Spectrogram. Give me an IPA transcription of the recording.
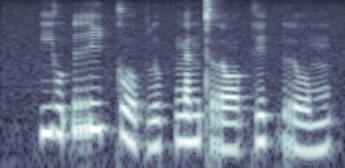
ju˦˥ʔ ri˥˩ʔkoː˨˩ plu˦˥k̚ŋa˥˩ntrɔː˧ ke˥˩k̚ ro˦˥m

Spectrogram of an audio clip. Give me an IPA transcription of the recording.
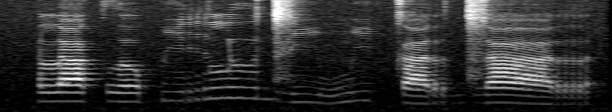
la˧kðʌ˧ pi˧r lɯ˥d͡zi˧˩ mi˥ka˧rd͡za˥˧r

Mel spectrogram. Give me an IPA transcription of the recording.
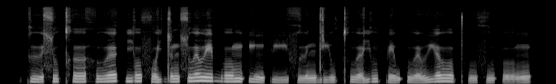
kɯː˧˩su˧kʰɤː˧hu˧˥ə̯ | jo˧˥fo˩˧jdo˧n su˧˥ə̯ʋe˧˥ boː˧˥mʔi˧˩ŋ piː˩˧fɯː˩˧n diː˩˧wt̪ʰu˧˩ə̯ju˥˨ pe˩˧wʔu˧˩ə̯ʋi˧˥ə̯ ʋo˥˨pʰu˩fu˧˩ ʔo˩˧ŋ

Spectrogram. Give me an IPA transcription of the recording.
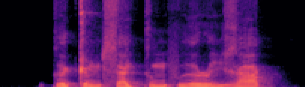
kə˧jʈə˨˩msa˨˩j kə˧˥mfɨ˧˥ə̯ɹi˨˩˨ ɣa˦˥k̚

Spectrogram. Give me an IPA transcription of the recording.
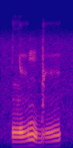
lɨ˩˧mbɨ˩˧

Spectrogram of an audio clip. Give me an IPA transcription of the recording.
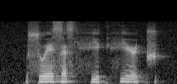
sʷezəs fʲekfʲøt͡ʃ

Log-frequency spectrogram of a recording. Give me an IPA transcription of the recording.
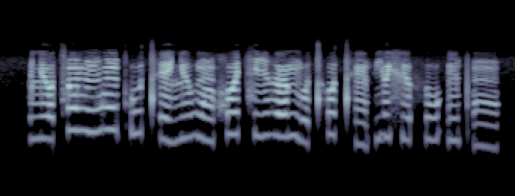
lʲɔ˨˩t͡sɔ̃˥ðũ˧˥ ɣõ˥kʼu˧˥tʰe˨˩ lʲʊ˧˥βõ˨˩χʷe˥t͡si˧˥ ðœ˧˥ŋʊ˨˩tʰʊ˥ tʰẽ˨˩pjʏ˥xʲʊ˧˥ θu˧˥ ʔĩ˧˥pʼũ˨˩

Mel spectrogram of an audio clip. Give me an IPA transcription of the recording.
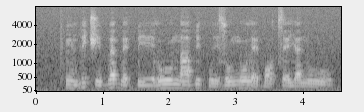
pʰĩ˨bi˦t͡ʃi˨bɛ˦ be˨k͡piː˨luː˦ na˦ɓi˦kʷiː˨zu˦ nu˦le˨ɓɔ˨t͡se˦ jɛ˦nuː˦˨

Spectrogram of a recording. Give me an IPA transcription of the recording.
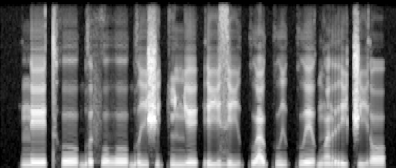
neː˨tʰoː˦˨ ɡʷe˦fo˨βoː˦˨ ɡʷiː˦ʃi˨kĩ˦ɲe˦ | ɾiː˦ ziː˨kʷaː˦ kʷiː˦kʷeː˦˨ɡʷã˨ ri˨t͡ʃi˨˦ɾɔ˨

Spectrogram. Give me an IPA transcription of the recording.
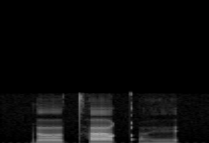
ɾʌː˦t̪ʰa˦ qʼɛ̤˨˦

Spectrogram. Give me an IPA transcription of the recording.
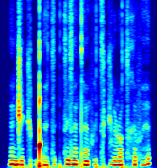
ẽd͡ʒɛt͡ʃʊǃʼɛ̤t͡s | t͡sizɛ̃tʰɛ̃ fi̤t͡si̤t͡ʃʎʊɭɒt͡s xɛfɛ̤

